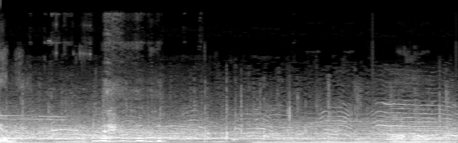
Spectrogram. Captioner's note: crowds cheering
